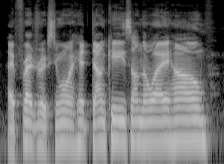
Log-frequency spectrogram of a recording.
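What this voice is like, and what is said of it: Poor put-on Boston accent. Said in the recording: “The Tempe police sound like Boston cops. ... That was a terrible accent. I don't know what the fuck that was.”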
